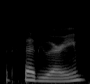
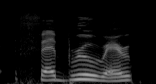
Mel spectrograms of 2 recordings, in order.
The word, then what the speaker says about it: February: Well, on the topic of love, we decided for the month of February. I have a question. I hope this is not dumb. – What? – Is it February? No, that's wrong. there's an R. It's a silent R. February.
